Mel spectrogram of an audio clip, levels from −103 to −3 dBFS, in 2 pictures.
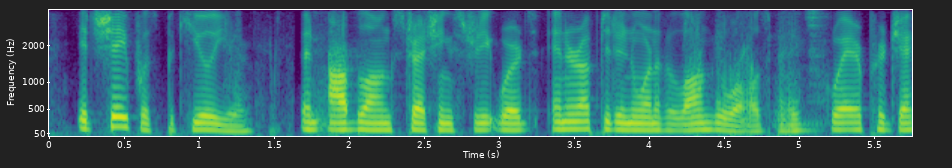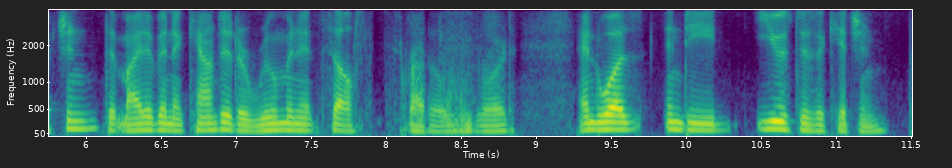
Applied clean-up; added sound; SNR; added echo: neural separator model SepFormer DNS4.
